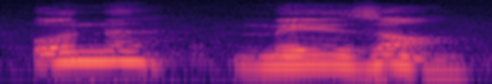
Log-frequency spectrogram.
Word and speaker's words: une maison: Then second word is une maison. We are voicing N here because N is followed by E here.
